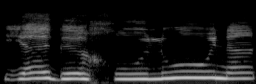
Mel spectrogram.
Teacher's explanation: آپ کا واو مدیہ ہے، آپ نے 2 کاؤنٹ پڑھنا ہے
